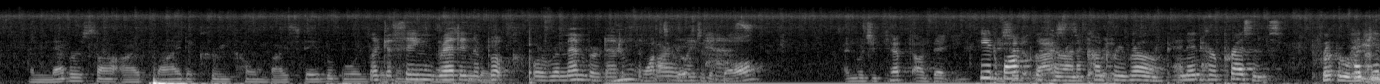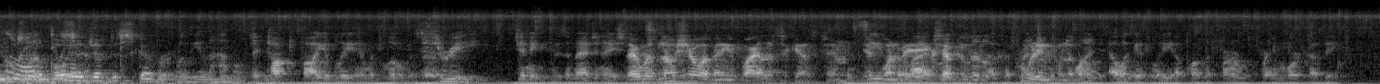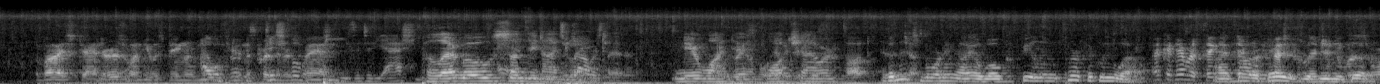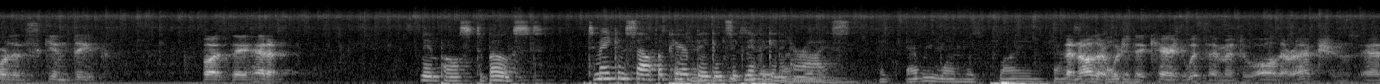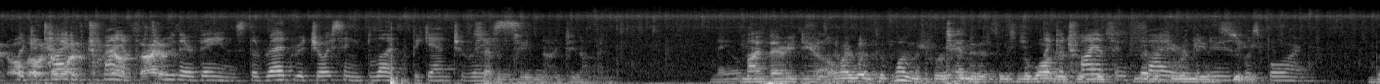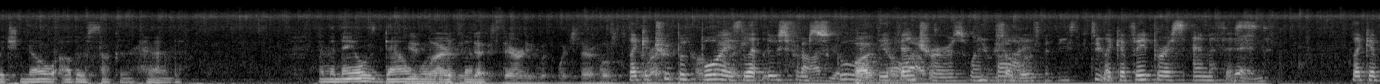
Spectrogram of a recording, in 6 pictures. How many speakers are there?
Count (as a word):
eight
